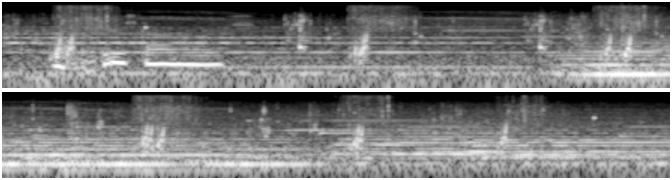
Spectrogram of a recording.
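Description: Crops being watered with a watering can in a farming video game, soft dripping and splashing water effects repeating over steady background game music, with a voice speaking briefly now and then.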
